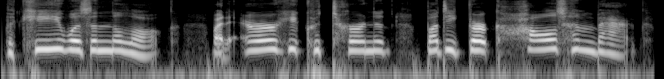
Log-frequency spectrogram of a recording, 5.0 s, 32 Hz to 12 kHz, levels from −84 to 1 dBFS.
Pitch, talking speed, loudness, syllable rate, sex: 265 Hz, 205 wpm, -19 LUFS, 4.5 syllables/s, female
